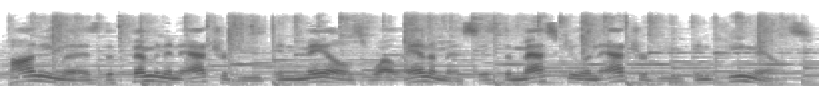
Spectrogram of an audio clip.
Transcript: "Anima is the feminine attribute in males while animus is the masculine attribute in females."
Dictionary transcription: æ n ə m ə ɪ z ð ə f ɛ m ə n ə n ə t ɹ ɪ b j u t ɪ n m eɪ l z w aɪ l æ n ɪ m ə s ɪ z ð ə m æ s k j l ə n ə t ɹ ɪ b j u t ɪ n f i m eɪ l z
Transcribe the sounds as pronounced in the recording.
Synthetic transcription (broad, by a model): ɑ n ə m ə ɪ z ð ə f ɛ m ə n ə n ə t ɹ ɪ b j u t ɪ n m eɪ l z w aɪ l æ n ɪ m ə s ɪ z ð ə m æ s k j l ə n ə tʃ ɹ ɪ b j u t ɪ n f i m eɪ l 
